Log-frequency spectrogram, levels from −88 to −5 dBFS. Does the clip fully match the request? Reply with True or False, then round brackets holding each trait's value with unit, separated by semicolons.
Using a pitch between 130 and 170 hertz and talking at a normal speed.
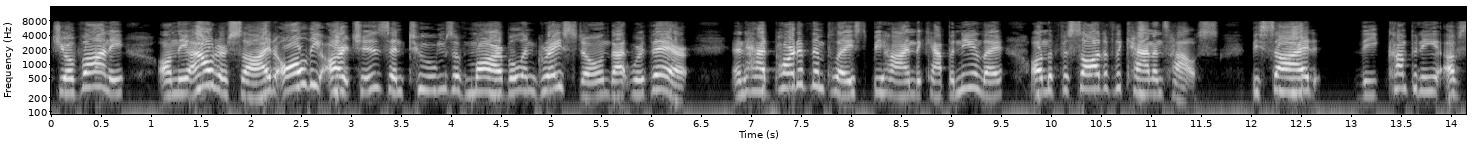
False (265 Hz; 165 wpm)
